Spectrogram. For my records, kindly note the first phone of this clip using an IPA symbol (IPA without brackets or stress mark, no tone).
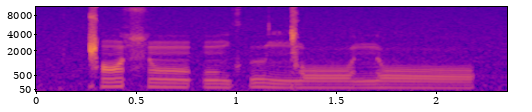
ǁ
